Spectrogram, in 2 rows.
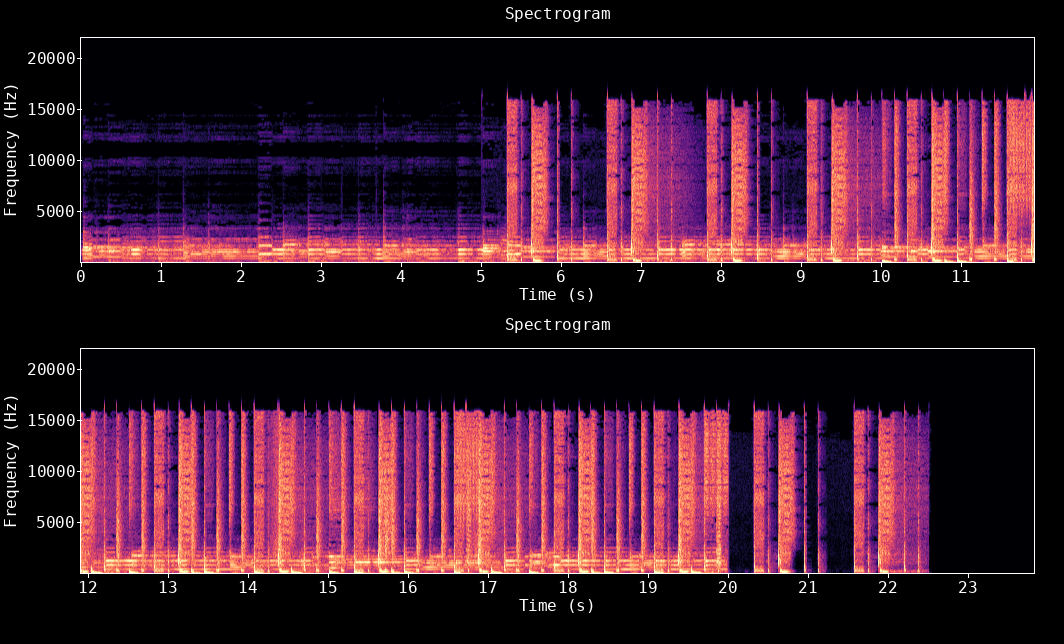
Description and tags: cool music made by me 5
this is some cool awesome music made in garageband :)
awesome, cool, free, music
